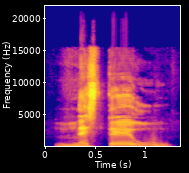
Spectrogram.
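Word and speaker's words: νηστεύω: La palabra, esta palabra ayuno, queridos hermanos, esta palabra ayuno del griego se pronuncia como nesteu.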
